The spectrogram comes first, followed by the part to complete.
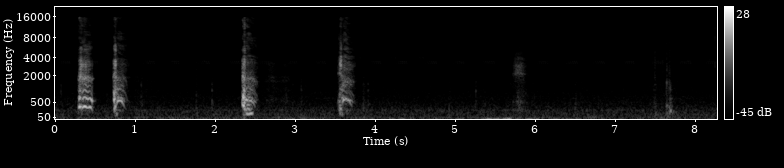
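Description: A person coughing hard, four coughs in the first four seconds with the first two close together, then weaker coughs later. Crickets chirp steadily underneath, about three chirps a second.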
